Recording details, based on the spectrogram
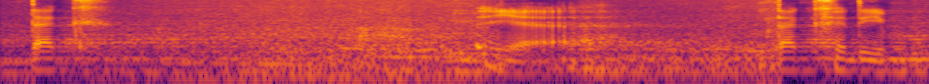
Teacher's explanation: bukan dipantulkan tapi dialirkan nggih, dialirkan ya, huruf kafnya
